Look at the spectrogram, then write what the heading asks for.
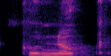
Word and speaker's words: Kunuk: who is my homie he calls me cool nook just dropped the l kunuk is my name um i'm named after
